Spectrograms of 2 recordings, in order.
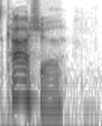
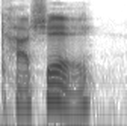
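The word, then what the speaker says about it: Kaše: It's Kasha. And quickly, an actual Czech man corrected me and said it's actually pronounced cachet.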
